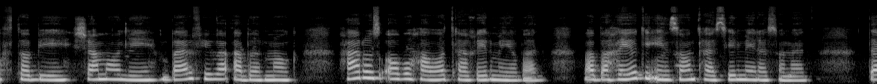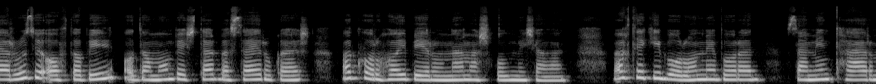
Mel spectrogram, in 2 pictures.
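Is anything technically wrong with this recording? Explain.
Yes. Two faults are audible in this speech.

Echo leak: At 0.13–0.18 s, 0.70–0.77 s and 4.05–4.15 s, faint ghostly copies of the voice trail it by about 160 ms, roughly 35 to 40 dB down. These are likely from a loudspeaker's echo canceller letting residual pickup through and sending it back.

Speech suppressed in double talk: At 6.1–7.53 s, 7.76–8.28 s, 9.06–9.49 s and 9.79–10.02 s, the voice sinks or breaks up in pieces, dropping by around 30 dB or more at its deepest. This is likely an echo canceller mistaking overlapping talk for echo and attenuating this talker along with it.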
